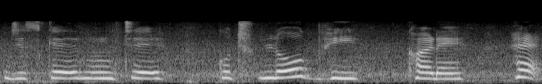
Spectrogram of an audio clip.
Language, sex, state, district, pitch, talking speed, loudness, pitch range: Hindi, female, Madhya Pradesh, Dhar, 285 Hz, 75 wpm, -15 LUFS, 275-300 Hz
